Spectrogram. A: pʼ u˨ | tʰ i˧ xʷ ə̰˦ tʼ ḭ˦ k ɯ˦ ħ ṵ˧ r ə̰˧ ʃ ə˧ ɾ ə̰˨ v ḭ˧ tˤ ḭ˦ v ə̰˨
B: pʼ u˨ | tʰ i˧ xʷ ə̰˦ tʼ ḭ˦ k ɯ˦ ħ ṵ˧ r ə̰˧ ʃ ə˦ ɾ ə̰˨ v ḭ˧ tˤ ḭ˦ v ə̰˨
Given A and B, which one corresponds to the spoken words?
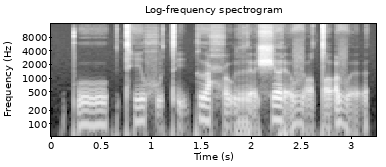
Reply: B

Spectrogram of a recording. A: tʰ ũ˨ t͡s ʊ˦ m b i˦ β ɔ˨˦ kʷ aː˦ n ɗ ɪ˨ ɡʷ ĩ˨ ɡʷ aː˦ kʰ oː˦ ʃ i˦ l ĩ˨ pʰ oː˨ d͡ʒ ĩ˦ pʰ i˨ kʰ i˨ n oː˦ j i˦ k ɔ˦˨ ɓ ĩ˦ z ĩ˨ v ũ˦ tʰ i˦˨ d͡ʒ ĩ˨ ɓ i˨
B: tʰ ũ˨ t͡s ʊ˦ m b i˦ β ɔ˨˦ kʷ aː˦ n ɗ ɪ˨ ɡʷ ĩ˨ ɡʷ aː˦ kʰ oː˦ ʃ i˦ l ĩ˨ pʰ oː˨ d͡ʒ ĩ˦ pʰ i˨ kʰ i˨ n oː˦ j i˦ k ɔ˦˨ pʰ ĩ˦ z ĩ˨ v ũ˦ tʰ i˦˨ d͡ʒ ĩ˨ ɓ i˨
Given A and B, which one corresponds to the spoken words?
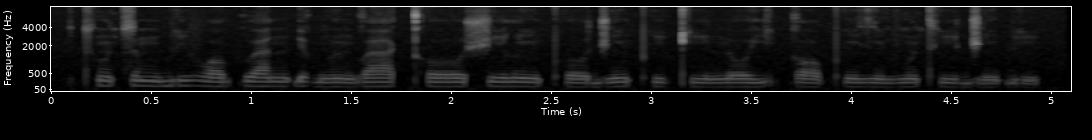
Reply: B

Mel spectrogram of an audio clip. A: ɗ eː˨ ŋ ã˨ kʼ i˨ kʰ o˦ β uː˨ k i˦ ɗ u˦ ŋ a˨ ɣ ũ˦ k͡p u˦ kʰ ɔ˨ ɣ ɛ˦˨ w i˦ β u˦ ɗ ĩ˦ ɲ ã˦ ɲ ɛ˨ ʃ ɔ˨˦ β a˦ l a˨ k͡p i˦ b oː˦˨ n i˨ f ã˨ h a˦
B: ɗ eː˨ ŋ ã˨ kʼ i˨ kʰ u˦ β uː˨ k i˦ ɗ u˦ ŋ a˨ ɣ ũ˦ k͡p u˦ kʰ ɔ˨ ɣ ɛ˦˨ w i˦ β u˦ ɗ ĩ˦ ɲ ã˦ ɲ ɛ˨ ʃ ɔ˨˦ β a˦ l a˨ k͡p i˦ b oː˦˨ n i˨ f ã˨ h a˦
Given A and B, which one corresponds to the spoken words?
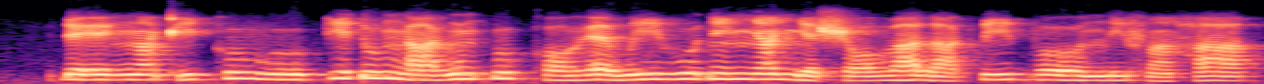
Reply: B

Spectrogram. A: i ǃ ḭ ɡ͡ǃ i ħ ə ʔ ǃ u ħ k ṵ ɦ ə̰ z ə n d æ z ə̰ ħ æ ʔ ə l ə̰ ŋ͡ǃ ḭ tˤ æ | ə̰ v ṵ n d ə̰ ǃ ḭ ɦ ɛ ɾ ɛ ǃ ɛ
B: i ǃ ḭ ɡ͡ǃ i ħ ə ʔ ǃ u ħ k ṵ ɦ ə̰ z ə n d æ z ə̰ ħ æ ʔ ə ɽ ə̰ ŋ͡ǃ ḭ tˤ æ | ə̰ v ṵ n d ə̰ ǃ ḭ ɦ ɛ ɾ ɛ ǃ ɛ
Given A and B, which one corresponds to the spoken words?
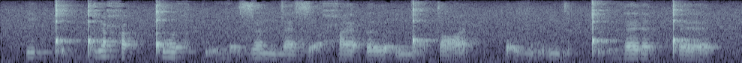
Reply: A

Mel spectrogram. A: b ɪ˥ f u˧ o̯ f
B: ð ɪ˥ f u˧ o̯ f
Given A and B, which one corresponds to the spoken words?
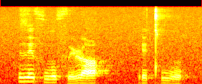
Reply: B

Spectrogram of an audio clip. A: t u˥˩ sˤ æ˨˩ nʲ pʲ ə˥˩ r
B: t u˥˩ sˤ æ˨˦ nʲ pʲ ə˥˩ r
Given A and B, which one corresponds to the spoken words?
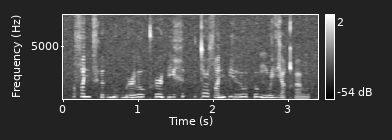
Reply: B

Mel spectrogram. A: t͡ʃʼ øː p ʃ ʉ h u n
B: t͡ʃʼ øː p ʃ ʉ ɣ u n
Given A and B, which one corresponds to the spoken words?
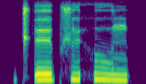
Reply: A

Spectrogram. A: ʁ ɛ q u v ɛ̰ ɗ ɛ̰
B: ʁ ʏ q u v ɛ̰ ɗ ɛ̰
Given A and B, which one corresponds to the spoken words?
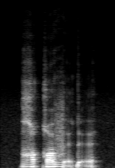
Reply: B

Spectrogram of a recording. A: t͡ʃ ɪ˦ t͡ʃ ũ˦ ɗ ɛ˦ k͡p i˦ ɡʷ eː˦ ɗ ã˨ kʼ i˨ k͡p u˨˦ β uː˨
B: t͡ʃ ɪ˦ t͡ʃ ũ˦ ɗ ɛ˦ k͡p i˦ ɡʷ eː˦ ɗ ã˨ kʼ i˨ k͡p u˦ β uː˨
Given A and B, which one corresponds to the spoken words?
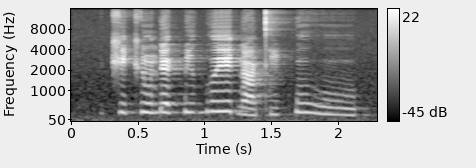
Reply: B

